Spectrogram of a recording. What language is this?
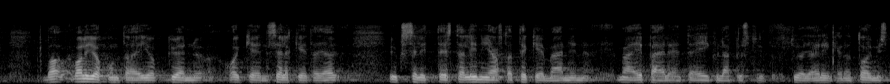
Finnish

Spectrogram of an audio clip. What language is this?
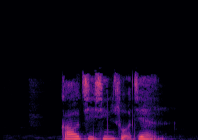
Chinese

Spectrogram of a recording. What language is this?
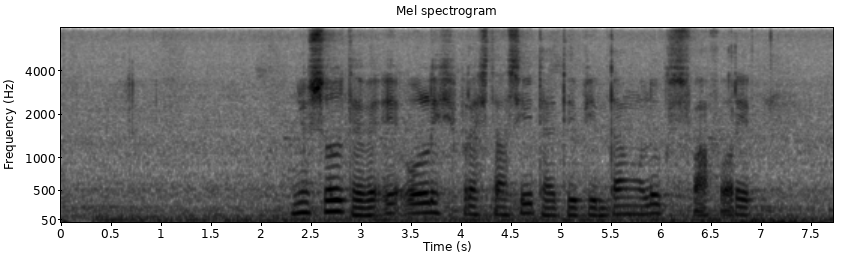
Javanese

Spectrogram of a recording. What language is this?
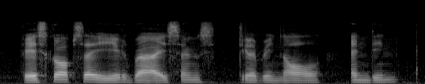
Afrikaans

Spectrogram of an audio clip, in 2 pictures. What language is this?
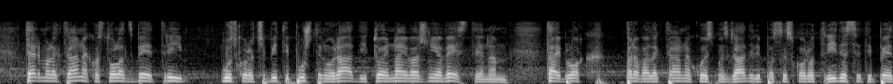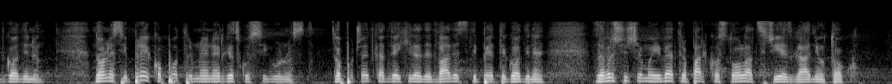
Serbian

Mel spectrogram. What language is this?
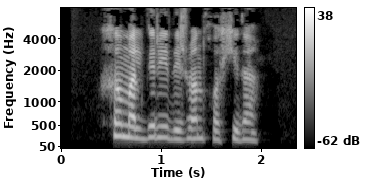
Pashto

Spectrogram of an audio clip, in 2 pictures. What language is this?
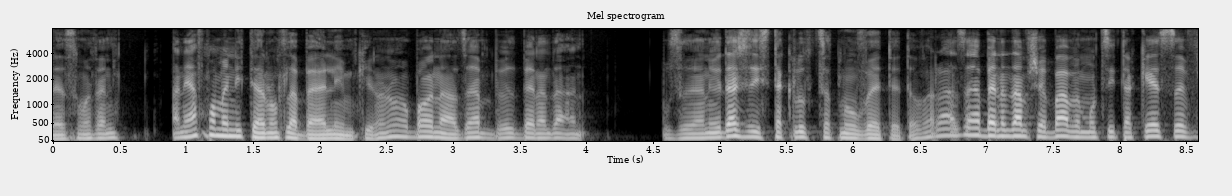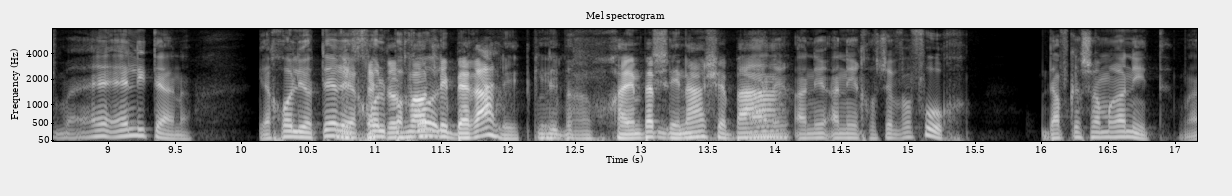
Hebrew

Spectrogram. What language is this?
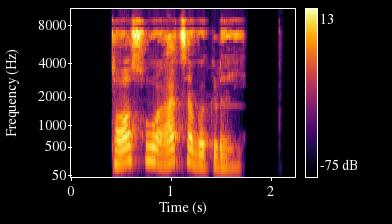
Pashto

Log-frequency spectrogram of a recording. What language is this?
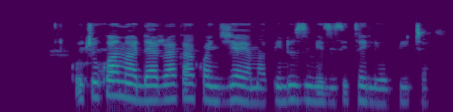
Swahili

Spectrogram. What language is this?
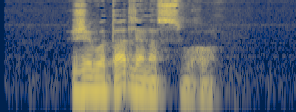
Ukrainian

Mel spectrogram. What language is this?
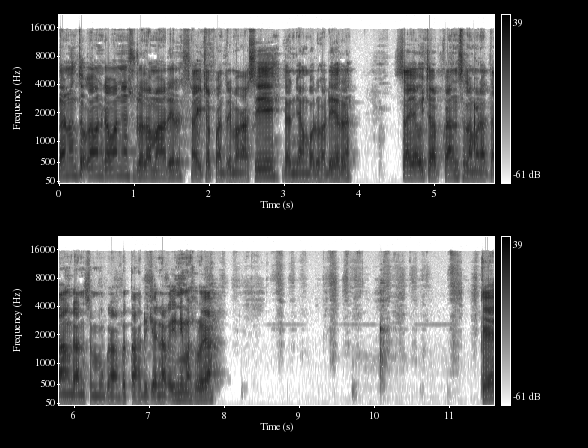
Indonesian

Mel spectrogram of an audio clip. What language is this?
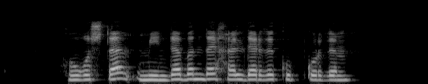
Bashkir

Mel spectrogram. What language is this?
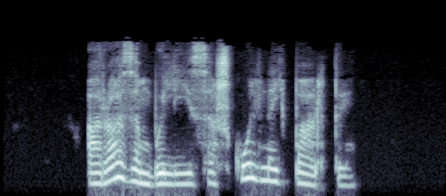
Belarusian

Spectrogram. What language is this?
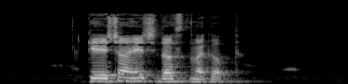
Eastern Balochi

